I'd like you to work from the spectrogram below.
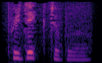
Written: predictable

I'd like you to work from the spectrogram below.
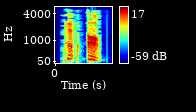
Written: pep up

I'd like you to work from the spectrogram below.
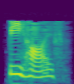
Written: beehive

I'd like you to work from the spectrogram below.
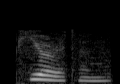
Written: puritan

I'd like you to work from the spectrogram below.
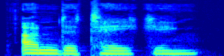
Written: undertaking

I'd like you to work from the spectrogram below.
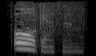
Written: orgasm

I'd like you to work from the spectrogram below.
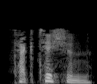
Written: tactician

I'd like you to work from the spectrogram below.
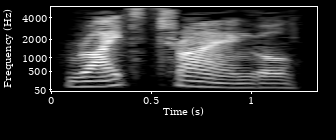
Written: right-triangle

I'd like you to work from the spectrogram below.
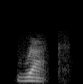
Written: rack

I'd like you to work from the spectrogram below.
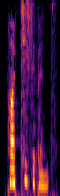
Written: participant

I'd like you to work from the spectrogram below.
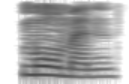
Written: Mormon

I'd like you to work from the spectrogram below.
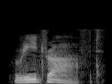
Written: redraft

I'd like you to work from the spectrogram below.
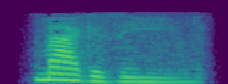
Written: magazine

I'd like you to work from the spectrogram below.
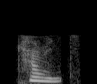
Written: current

